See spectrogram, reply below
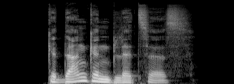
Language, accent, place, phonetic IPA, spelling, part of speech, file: German, Germany, Berlin, [ɡəˈdaŋkn̩ˌblɪt͡səs], Gedankenblitzes, noun, De-Gedankenblitzes.ogg
- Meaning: genitive singular of Gedankenblitz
